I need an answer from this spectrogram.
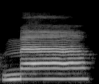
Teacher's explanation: B, very short sound. Ma, 4 haraka long because this is harf mad and a hamza comes right after it.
